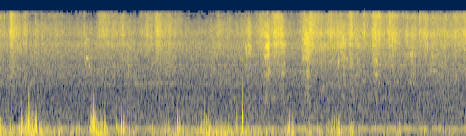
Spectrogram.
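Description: Small puppies growl and yap playfully.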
